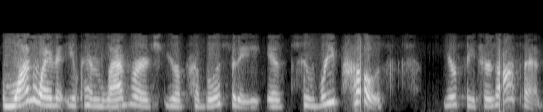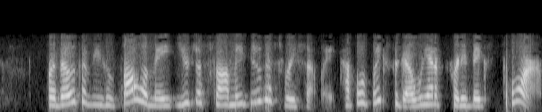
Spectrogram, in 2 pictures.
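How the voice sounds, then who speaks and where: Her high-pitched voice has lively intonation. This woman keeps a fairly quick pace. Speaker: publicity consultant and speaker. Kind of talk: teleclass workshop. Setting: teleclass phone call. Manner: fast.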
